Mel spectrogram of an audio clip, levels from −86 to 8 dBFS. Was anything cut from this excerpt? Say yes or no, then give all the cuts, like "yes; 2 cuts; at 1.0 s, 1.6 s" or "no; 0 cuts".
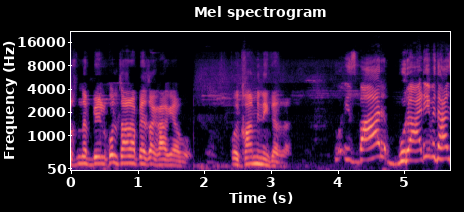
no; 0 cuts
